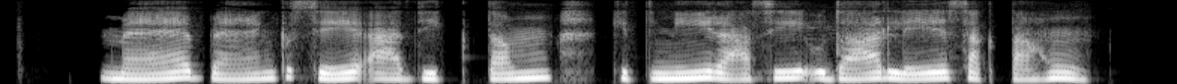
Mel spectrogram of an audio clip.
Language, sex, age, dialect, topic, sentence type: Hindi, female, 18-24, Hindustani Malvi Khadi Boli, banking, question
